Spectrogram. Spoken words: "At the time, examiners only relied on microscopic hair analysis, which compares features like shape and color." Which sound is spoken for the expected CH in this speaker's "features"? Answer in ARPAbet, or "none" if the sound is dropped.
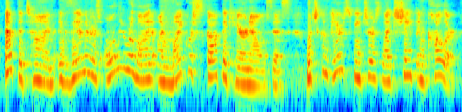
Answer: CH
